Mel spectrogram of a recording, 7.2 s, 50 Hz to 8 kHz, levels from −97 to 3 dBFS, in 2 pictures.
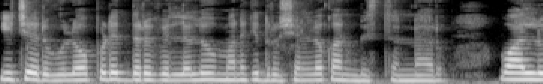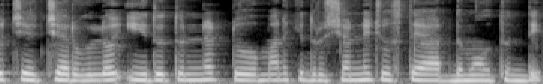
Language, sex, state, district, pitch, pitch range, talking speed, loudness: Telugu, female, Andhra Pradesh, Krishna, 210 Hz, 200-220 Hz, 140 wpm, -17 LUFS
